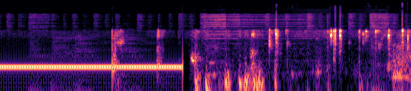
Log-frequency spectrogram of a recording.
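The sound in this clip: A telephone number being dialed on a phone line: a steady dial tone hums for nearly two seconds, broken by a couple of brief clicks, then stops and gives way to irregular crackly line noise.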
